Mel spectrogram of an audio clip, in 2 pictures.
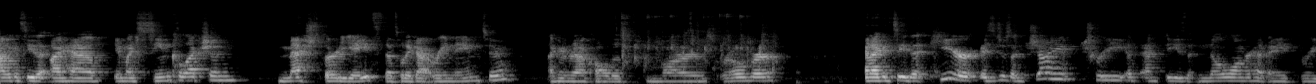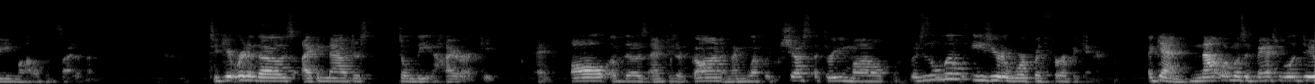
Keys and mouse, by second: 5.2-8.2 drag, 9.1 click, 11.4 click, 12.1 click, 18.3-19.7 middle drag, 20.2 middle click, 21.4 click, 22.4-24.2 middle drag, 25.4 middle click.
